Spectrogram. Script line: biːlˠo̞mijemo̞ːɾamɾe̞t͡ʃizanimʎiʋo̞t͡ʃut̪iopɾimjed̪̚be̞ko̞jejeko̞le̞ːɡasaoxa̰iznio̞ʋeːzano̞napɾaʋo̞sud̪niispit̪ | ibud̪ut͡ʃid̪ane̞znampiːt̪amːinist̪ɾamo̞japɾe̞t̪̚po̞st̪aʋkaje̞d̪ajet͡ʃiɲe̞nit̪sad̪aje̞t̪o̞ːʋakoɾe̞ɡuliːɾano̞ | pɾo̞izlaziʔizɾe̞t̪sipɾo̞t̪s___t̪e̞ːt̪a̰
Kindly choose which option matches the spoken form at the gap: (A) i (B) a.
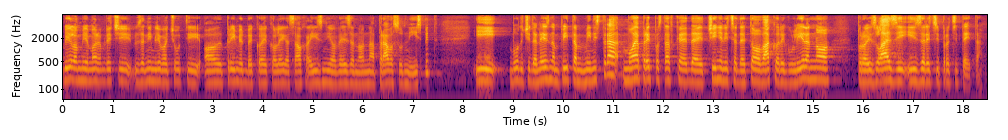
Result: A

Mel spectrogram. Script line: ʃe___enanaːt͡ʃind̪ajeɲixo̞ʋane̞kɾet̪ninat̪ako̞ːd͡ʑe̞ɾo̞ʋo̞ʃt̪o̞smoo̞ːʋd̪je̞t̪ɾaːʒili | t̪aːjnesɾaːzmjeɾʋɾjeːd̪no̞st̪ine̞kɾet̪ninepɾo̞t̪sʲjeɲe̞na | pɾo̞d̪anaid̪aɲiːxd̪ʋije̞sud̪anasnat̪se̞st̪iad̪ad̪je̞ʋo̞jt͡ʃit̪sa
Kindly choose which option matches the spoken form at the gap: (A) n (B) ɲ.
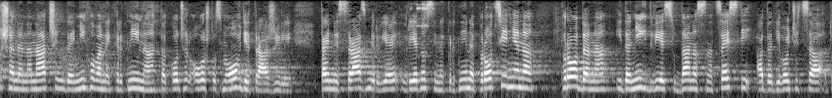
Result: A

